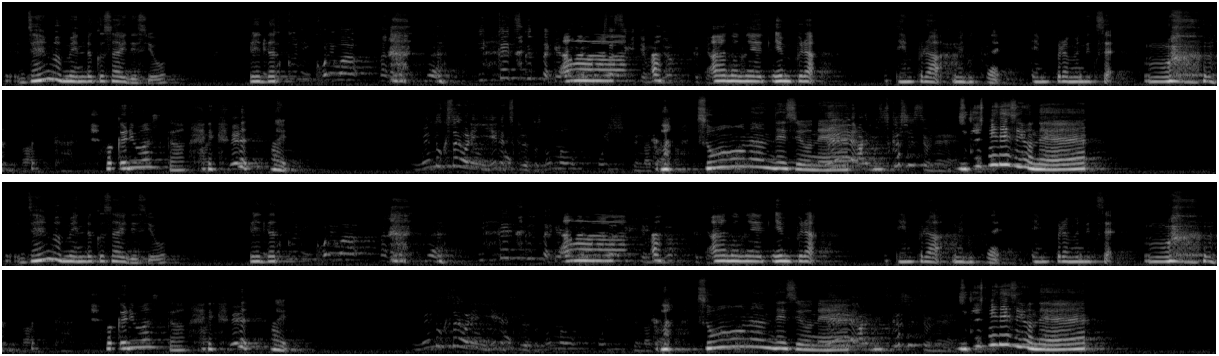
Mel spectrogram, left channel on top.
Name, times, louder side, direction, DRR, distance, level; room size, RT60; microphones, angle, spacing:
voice 1, 0.1-1.6 2.5-2.8 3.9-4.1 5.6-6.2 6.5-6.6 7.1-8.1 8.9-10.0 10.3-11.1 11.4-12.2 13.0-14.6 14.8-15.0 18.7-18.8 19.1-20.6 20.9-21.0 21.7-23.0, left 1 dB, 20° left, 10 dB, 1.4 m, -29 dB
voice 2, 2.7-4.5 4.7-7.6 9.3-10.1 10.8-10.9 12.3-13.2 14.1-15.0 16.2-18.8 20.3-21.7 22.9-23.0, left 3 dB, 85° left, 6 dB, 4.9 m, -47 dB
27.5 x 22.5 x 8.9 m, 0.77 s
head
